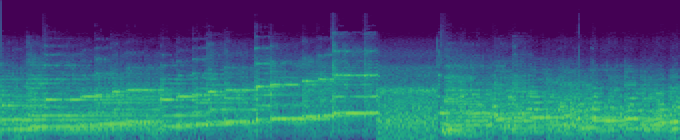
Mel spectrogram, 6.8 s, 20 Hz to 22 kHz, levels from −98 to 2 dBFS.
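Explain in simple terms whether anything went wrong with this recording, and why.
Something went wrong from 3.75 to 4.40 s. This is a long network dropout. The sound stalls into a fading buzz or hiss for about 0.63 s. It then resumes with about 0.4 s missing, likely because audio stopped arriving and arrived late.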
